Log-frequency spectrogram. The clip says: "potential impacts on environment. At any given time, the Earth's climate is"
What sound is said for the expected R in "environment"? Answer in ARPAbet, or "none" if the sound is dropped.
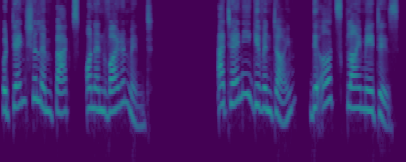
R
